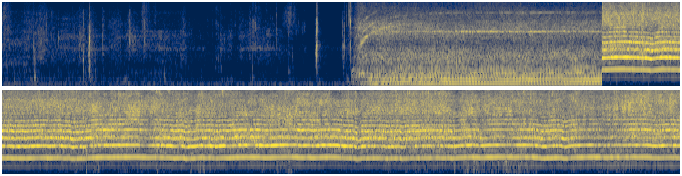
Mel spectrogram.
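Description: A Ryobi corded electric lawn mower starts after a few quiet clicks and spins up to a loud, steady whine with strong tonal hum, running continuously up close for the rest of the clip.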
